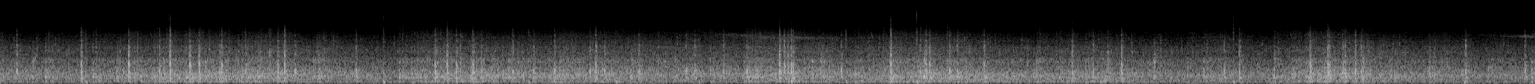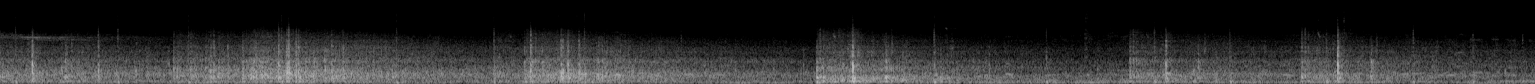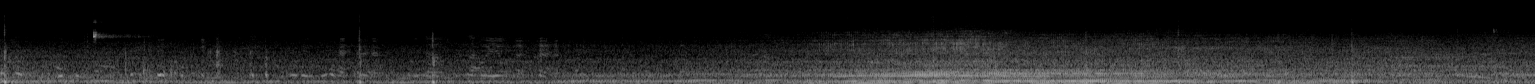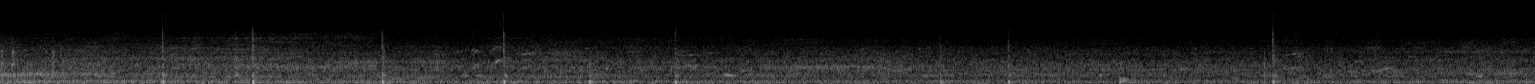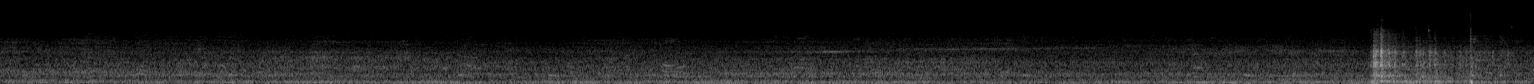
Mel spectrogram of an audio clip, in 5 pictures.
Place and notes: Rende 2nd Rd., Bade Dist. - Firecrackers and fireworks
Firecrackers and fireworks, basketball, Traffic sound, lunar New Year
Zoom H2n MS+XY
Bade District, Taoyuan City, Taiwan, 18 February 2018, 20:30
